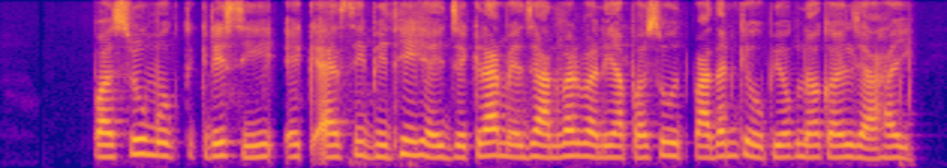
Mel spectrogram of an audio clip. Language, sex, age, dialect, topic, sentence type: Magahi, female, 18-24, Western, agriculture, statement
